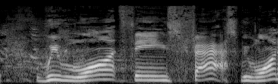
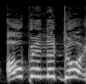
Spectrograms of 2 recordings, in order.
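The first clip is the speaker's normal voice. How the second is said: high, loud yell at the door; bang-on-the-door shout; mock yell at a friend who won't answer; shouted demand; 13 semitones higher, 5 dB louder than usual. Knocking, frustrated at friend's door.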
